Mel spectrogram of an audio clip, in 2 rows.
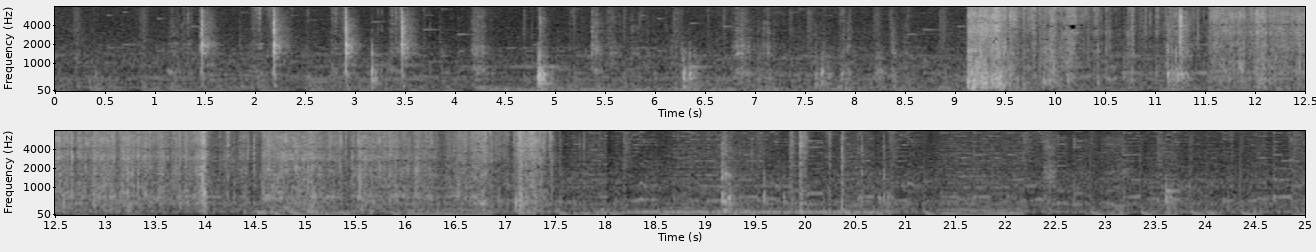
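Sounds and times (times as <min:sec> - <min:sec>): plastic bag crinkling: 0:09.1 - 0:18.0, 0:19.8 - 0:20.6.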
